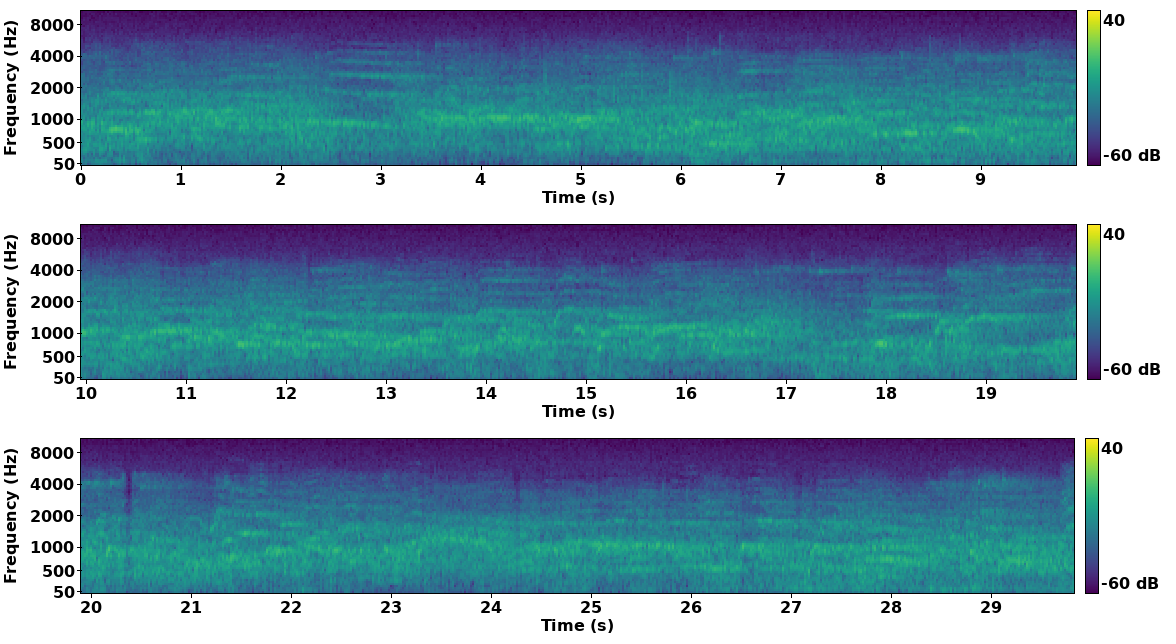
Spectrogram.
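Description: A crowd chatters and cheers throughout a large echoing gym.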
